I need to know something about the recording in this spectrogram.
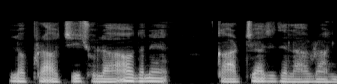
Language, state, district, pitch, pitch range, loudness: Idu Mishmi, Arunachal Pradesh, Lower Dibang Valley, 130 Hz, 120-145 Hz, -19 LUFS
